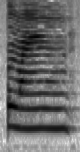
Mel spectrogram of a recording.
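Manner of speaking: loud, high springy boing call; a frog's loud twanging boing. A narrator's reading. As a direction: twang it like a frog.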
